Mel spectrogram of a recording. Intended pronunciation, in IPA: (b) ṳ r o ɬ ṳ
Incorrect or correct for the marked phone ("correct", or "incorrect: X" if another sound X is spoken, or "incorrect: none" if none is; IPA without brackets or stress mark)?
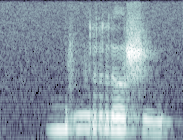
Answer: correct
